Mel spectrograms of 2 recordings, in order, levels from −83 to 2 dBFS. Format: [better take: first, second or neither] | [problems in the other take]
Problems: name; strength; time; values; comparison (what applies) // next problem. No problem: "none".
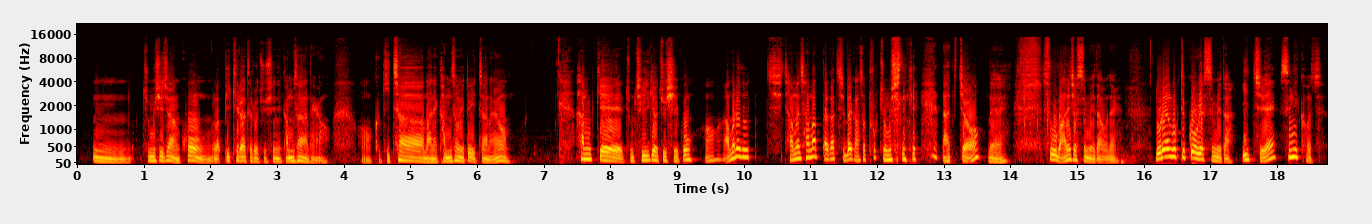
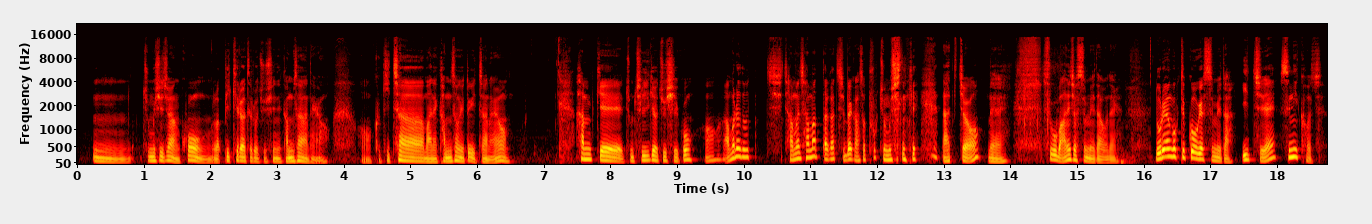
second | distortion; slight; 5% of the sound clipped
